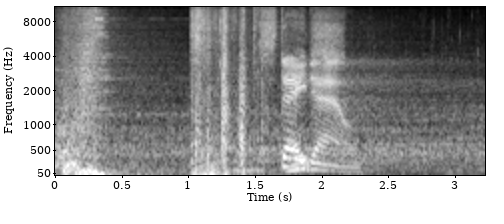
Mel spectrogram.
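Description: A skeleton shatters into pieces.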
